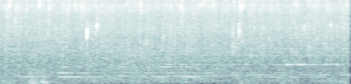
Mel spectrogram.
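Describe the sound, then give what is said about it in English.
Steady rain pattering on a surface, a dense continuous hiss with occasional drips, fairly quiet and even throughout, with a faint tonal hum underneath and no voices. “You feel safe here and happy as you jump with the frog in the rain.”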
